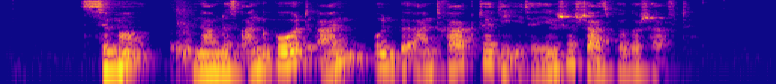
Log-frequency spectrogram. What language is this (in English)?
German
